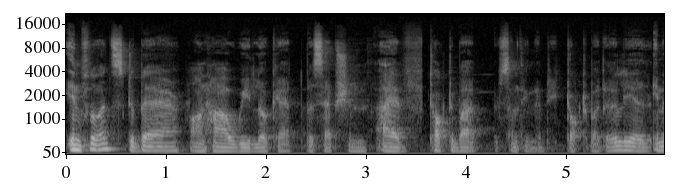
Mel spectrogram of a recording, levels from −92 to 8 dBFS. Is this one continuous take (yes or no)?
yes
